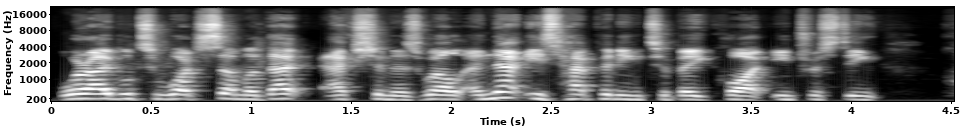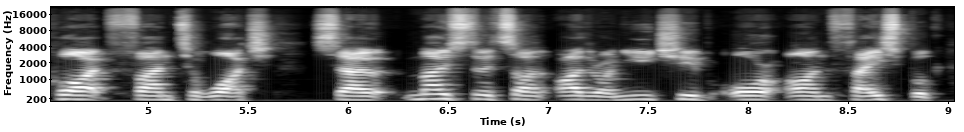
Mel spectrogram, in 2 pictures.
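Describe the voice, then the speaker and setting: Male sports show host, high voice, upbeat, stop-start casual presenting. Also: fairly even intonation, a little fast, fairly bright tone.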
